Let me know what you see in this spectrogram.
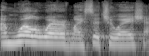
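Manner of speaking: mock deadpan, flat delivery. Retelling a man's reply in a diner conversation, imitating it deadpan.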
